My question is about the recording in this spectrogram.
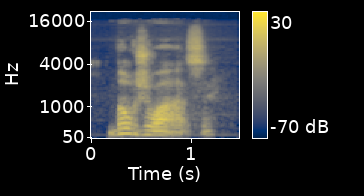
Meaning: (noun) female equivalent of bourgeois; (adjective) feminine singular of bourgeois
- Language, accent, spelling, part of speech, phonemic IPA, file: French, Canada, bourgeoise, noun / adjective, /buʁ.ʒwaz/, LL-Q150 (fra)-bourgeoise.wav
